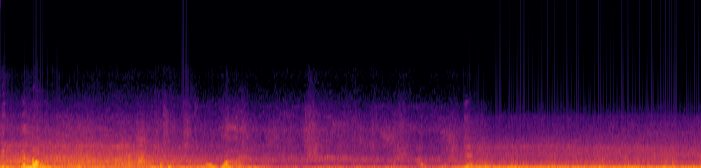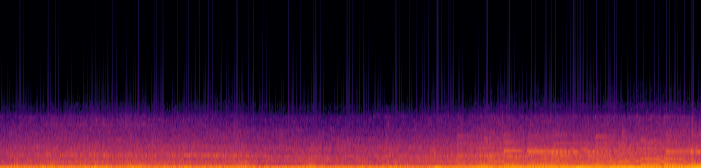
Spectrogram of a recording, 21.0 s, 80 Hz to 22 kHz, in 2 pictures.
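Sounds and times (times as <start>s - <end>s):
motorcycle engine and road rumble: 0.0s - 21.0s
wind buffeting microphone: 5.5s - 21.0s
music: 17.0s - 21.0s.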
